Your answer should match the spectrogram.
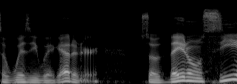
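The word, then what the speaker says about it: WYSIWYG: on the user side of things it's a wizzywig editor so they don't see any of that uh what you see is what you get oh that's wizzywig um okay that's it's an acronym so kind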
